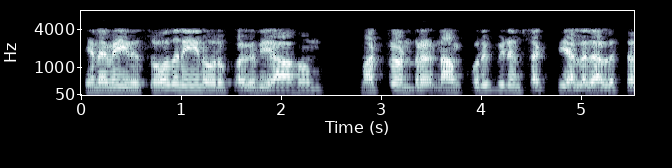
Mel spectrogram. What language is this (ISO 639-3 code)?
tam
